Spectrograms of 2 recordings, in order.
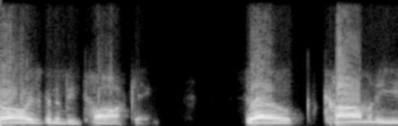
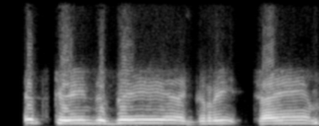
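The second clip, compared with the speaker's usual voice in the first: fake Scottish accent, very high pitched; 9 semitones higher than usual. Chatting about Dollar Beer Night in Omaha tonight, in a fake Scottish accent. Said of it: "How excited would Scottish Frank Caliendo be".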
